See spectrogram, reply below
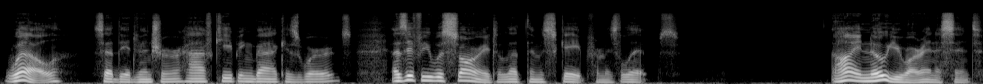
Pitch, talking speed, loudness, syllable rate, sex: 130 Hz, 160 wpm, -19 LUFS, 4.7 syllables/s, male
